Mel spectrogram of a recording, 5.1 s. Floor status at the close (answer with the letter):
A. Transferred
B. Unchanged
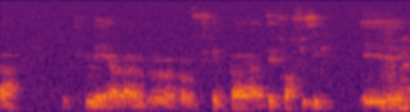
B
